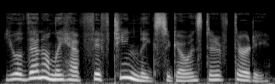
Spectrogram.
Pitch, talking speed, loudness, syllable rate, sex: 215 Hz, 260 wpm, -15 LUFS, 6.4 syllables/s, female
